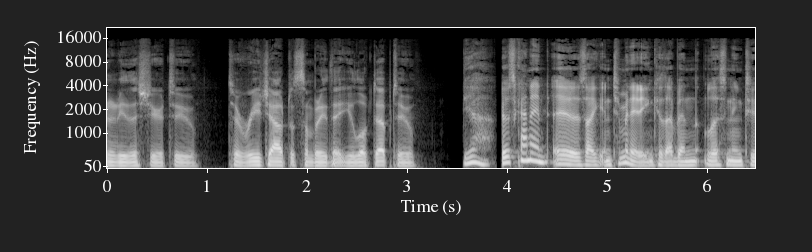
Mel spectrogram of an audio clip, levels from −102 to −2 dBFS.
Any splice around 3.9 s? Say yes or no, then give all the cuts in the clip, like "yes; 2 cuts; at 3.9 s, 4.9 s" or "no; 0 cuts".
yes; 1 cut; at 3.9 s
